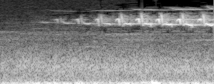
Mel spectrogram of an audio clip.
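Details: A Yellow-rumped Warbler in Bangor City Forest, Maine, in late May sings a loose, even trill of high, sweet notes over about a second, above low rumbling background noise.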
